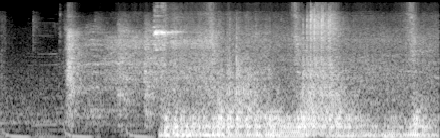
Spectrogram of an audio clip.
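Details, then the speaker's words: Mazda Miata after sitting eight months, after replacing a connector: short crank, then lumpy uneven running with a wavering idle that never settles; owners suspect idle control, possibly old gas; rough running after start. "sounds angry I feel like it's that idle control"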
